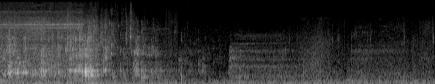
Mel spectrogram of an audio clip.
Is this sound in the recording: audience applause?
no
